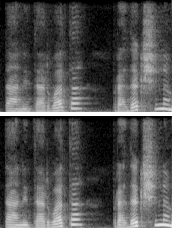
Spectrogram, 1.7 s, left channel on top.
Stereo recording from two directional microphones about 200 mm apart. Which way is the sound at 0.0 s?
35° right (ahead or behind).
